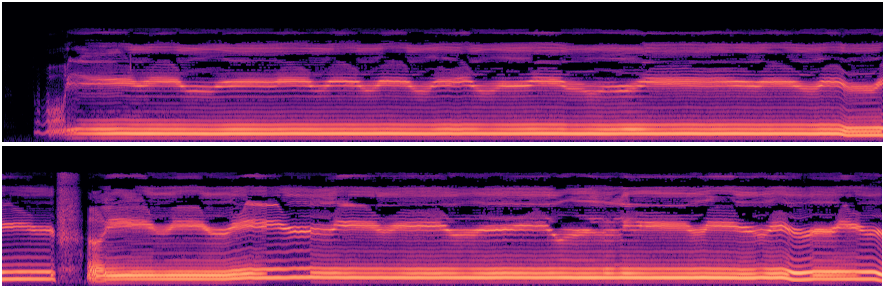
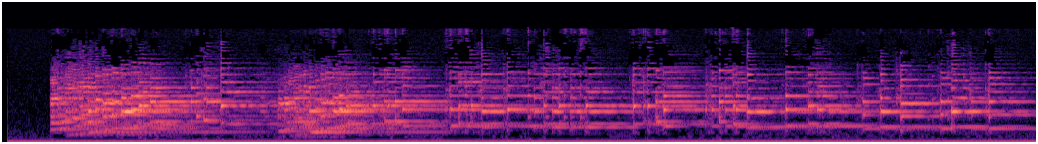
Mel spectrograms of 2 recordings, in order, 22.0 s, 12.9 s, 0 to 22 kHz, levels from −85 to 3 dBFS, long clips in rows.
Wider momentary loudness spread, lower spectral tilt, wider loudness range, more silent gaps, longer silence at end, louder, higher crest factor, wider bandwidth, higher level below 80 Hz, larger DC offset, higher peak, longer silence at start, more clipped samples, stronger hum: second, 3 LU vs 9 LU; first, -5 dB/octave vs -2 dB/octave; about the same, 3 LU vs 5 LU; neither; about the same, 0 s vs 0 s; first, -13 LUFS vs -25 LUFS; second, 12 dB vs 18 dB; about the same, 10 kHz vs 11 kHz; about the same, -60 dBFS vs -58 dBFS; second, under 0.1% vs 1%; first, -2 dBFS vs -8 dBFS; first, 0.55 s vs 0 s; neither; neither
